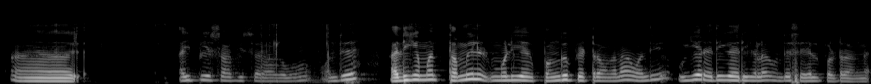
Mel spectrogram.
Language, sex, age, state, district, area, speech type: Tamil, male, 18-30, Tamil Nadu, Krishnagiri, rural, spontaneous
